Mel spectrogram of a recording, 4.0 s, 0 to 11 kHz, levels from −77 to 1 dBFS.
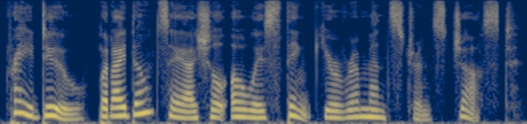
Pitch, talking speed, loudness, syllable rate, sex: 195 Hz, 195 wpm, -18 LUFS, 4.5 syllables/s, female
